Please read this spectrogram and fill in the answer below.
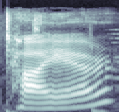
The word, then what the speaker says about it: Terre: and it is more pronounced like Terre.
